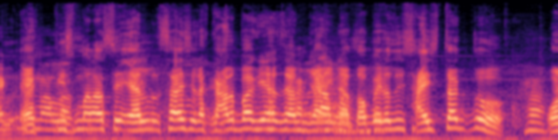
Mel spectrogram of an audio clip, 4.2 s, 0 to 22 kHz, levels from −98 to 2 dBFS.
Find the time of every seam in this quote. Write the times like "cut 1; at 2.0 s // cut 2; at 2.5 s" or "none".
none

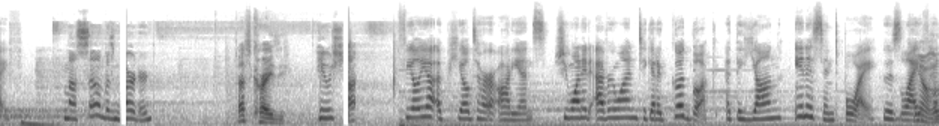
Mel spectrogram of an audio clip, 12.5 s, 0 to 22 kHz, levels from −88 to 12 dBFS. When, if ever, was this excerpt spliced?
cut 1; at 5.3 s

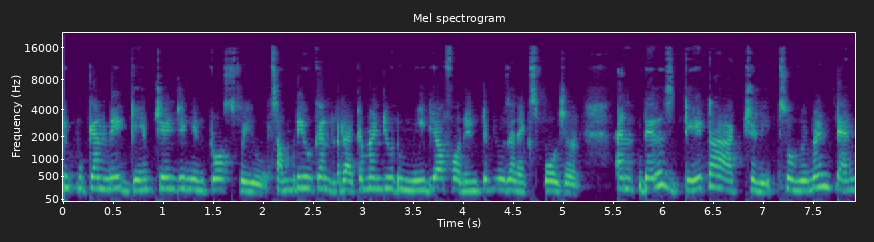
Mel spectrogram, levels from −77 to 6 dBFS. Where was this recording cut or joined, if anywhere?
cut 1; at 2.0 s // cut 2; at 5.1 s // cut 3; at 7.1 s

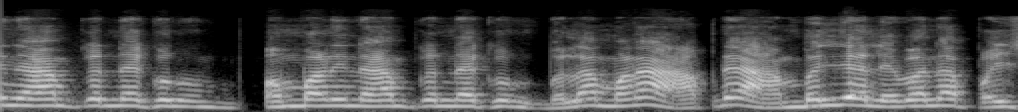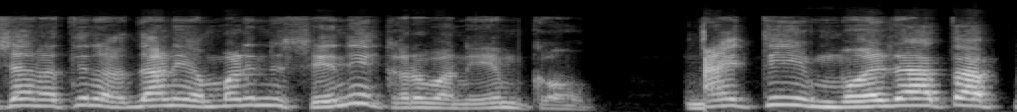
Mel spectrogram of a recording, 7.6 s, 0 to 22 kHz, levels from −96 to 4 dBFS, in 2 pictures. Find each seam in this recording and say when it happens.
cut 1; at 6.2 s

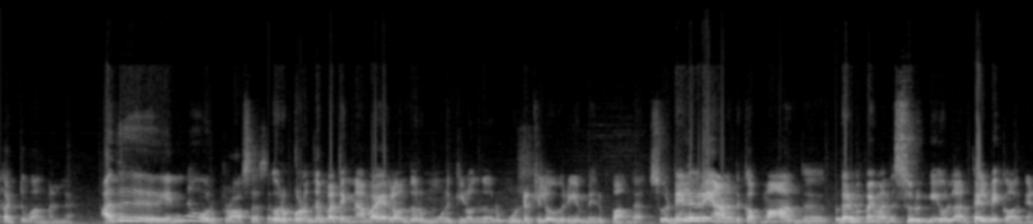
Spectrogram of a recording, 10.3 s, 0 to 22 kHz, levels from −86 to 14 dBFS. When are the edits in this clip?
cut 1; at 2.7 s // cut 2; at 8.4 s

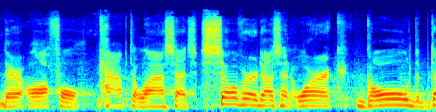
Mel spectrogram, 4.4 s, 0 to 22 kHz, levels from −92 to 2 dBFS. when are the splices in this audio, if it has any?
none

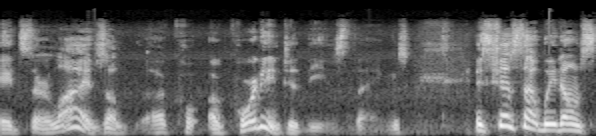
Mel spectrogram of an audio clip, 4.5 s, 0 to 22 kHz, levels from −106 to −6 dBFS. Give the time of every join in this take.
none

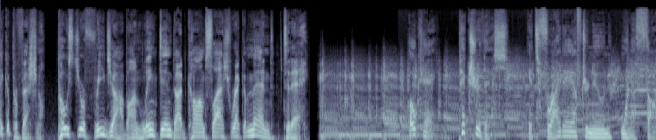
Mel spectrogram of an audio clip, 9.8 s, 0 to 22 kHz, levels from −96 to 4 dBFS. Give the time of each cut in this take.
cut 1; at 4.6 s

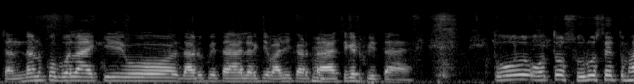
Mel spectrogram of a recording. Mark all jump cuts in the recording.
none

